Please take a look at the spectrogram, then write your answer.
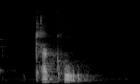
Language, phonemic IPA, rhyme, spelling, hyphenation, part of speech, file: German, /ˈta.ko/, -ako, Taco, Ta‧co, noun, De-Taco.ogg
- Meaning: taco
